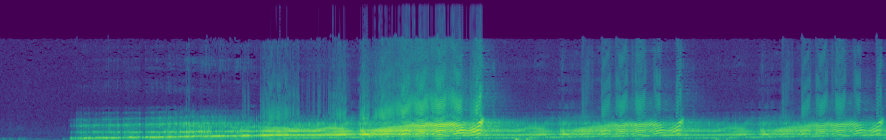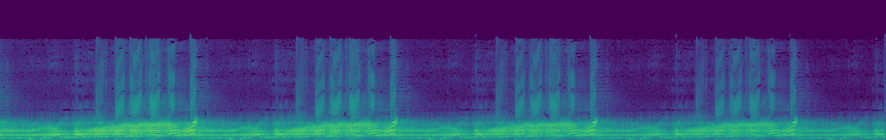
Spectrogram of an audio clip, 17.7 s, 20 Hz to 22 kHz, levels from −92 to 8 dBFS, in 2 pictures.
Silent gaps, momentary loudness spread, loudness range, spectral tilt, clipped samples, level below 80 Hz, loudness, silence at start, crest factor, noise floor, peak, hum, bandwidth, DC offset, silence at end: none; 17 LU; 12 LU; -1.5 dB/octave; 0.1%; -48 dBFS; -13 LUFS; 0.7 s; 14 dB; -52 dBFS; 0 dBFS; none; 17 kHz; under 0.1%; 0 s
